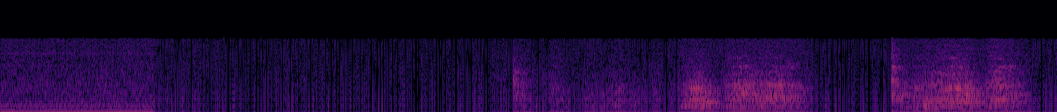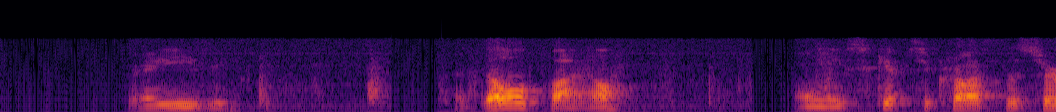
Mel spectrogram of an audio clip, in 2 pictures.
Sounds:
Rub, Filing (rasp)

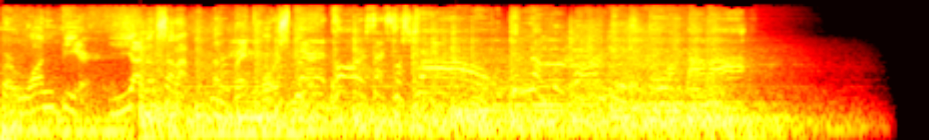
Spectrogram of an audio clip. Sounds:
Speech, Music

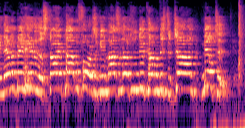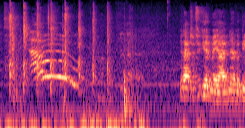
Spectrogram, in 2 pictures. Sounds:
Speech

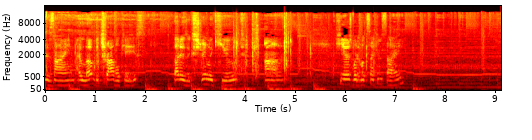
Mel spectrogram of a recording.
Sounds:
Speech, Music

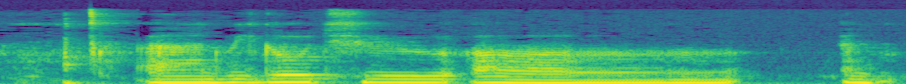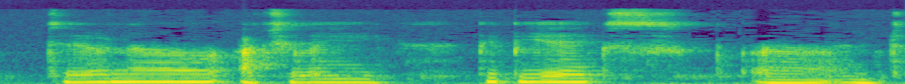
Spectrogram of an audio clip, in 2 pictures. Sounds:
Speech

